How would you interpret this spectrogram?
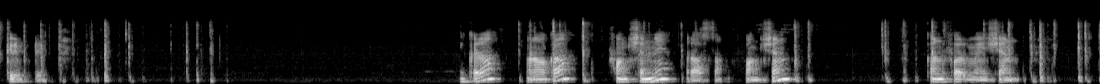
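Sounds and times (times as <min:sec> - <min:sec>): person speaking: 0:00.0 - 0:02.2, 0:04.6 - 0:08.2, 0:08.8 - 0:11.0
computer keyboard typing: 0:00.0 - 0:02.4, 0:05.1 - 0:06.0, 0:07.8 - 0:08.2, 0:08.8 - 0:11.0.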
